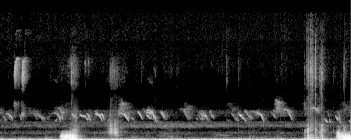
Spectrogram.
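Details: Hen and baby chicks: only a few brief low clucks break in, while shrill chick peeps chatter almost nonstop above a strong low rumbling background.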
